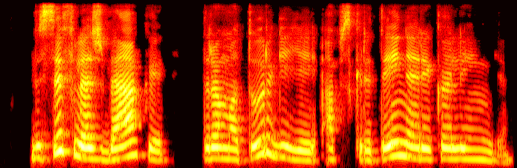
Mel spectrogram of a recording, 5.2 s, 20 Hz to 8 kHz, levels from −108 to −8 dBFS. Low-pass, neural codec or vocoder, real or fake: 7.2 kHz; none; real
